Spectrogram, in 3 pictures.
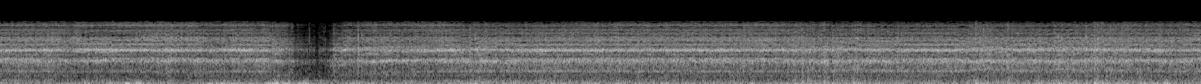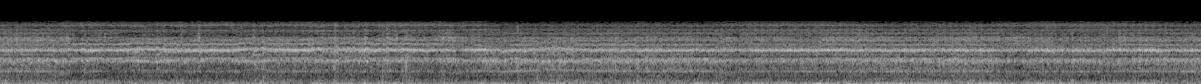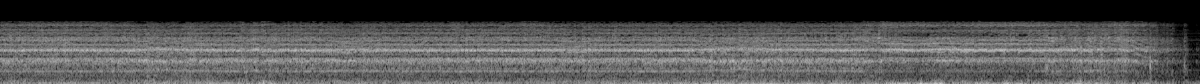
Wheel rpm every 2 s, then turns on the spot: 160, 110, 160, 160, 160, 160, 160, 160, 160, 160, 160, 160, 160, 160, 160, 160, 160, 140.
none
